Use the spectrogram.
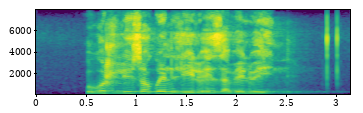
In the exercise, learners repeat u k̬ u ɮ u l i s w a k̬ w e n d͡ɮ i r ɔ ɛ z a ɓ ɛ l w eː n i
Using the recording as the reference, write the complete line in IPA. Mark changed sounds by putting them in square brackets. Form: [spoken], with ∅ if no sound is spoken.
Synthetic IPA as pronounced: u k̬ u ɮ u l i s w a k̬ w e n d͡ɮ i [l] ɔ ɛ z a ɓ ɛ l w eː n i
